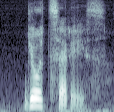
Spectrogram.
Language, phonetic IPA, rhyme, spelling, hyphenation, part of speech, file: Hungarian, [ˈɟoːcsɛreːs], -eːs, gyógyszerész, gyógy‧sze‧rész, noun, Hu-gyógyszerész.ogg
- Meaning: pharmacist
